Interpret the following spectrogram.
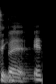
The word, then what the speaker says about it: Ratatoussy: But it Because it's sounds like a rat mass, Rat-macy. but it's a rat mussy. But that's how it's pronounced.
